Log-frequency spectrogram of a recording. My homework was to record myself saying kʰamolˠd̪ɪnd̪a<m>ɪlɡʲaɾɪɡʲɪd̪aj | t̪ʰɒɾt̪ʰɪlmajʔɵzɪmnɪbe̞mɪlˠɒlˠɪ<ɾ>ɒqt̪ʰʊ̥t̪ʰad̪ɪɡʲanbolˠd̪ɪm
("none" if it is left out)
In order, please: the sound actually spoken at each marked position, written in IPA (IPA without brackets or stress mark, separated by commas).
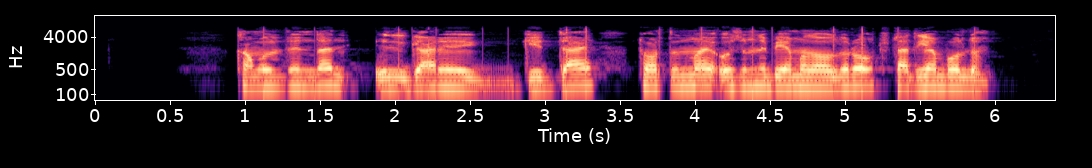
n, ɾ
